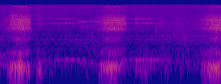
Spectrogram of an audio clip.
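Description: A sleeping corgi snores in slow, rasping breaths about every two seconds.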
